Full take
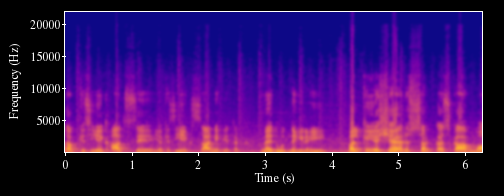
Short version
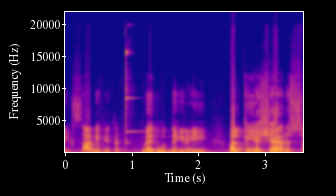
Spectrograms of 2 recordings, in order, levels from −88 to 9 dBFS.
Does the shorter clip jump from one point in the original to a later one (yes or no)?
no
